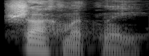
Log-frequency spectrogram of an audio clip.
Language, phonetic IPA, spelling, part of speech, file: Russian, [ˈʂaxmətnɨj], шахматный, adjective, Ru-шахматный.ogg
- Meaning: chess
